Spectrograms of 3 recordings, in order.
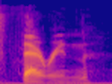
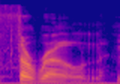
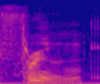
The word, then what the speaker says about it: Theron: It's Charlize Theron. Not Theron. Mm-hmm. Everybody says it's Theron.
